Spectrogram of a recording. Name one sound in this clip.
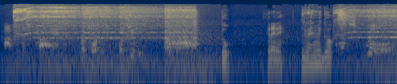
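A toy truck whirs as its motor drives it across a wooden floor.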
